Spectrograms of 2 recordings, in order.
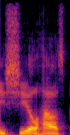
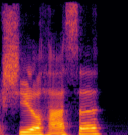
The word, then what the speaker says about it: Scheelhaase: Or at least that's how they say it on TV, Shielhouse. But it's more like Shielhasse. It's like S-C-H-E-E-L-H-A-A-S-E.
